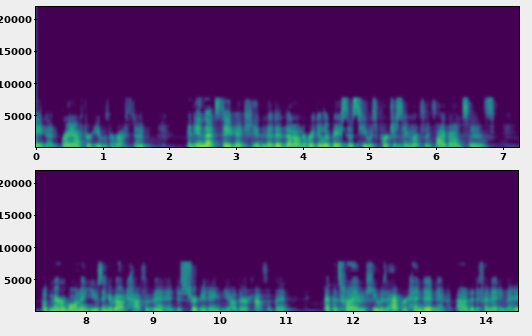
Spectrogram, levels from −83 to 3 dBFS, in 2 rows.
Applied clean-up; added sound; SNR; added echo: neural mask model DeepFilterNet 3.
